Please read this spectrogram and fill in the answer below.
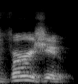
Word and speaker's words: Verzuh: for that great introduction my last name is pronounced version versus that's it coming to your live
